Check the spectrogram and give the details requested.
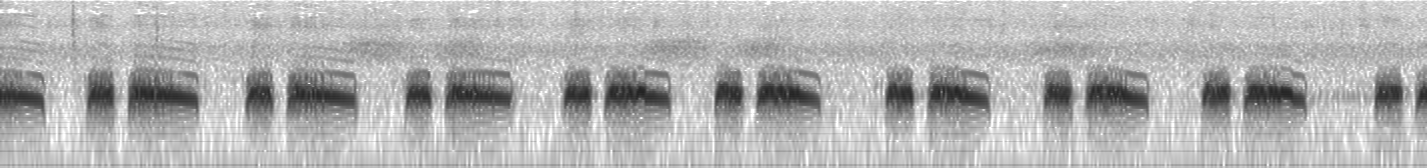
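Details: Spotted dove used as a decoy coos vigorously and evenly. Paired notes with a slight falling end recur about once a second throughout a clean recording.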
